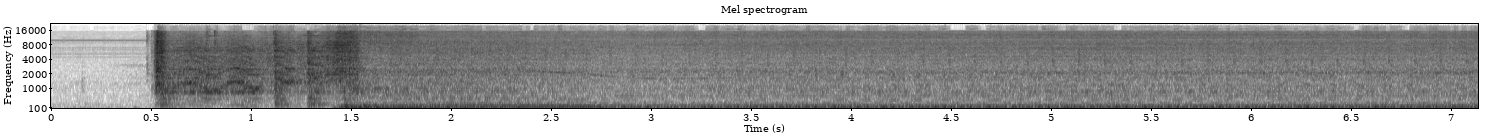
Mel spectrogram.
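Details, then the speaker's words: Freshly rebuilt GM 5.3L V8 (bad lifter replaced) cranks, catches and settles to idle with a soft tapping under the exhaust rumble; ticking at idle, possible cam problem suspected, unconfirmed. "there is a little bit of there may be a problem on the cam but yeah"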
